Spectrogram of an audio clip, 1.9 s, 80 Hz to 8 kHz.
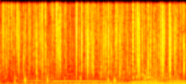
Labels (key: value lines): label: biophony
recorder: SoundTrap 300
